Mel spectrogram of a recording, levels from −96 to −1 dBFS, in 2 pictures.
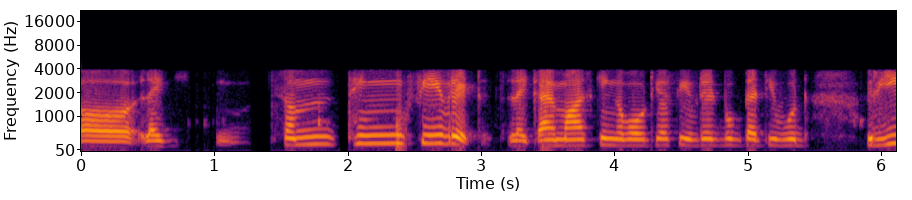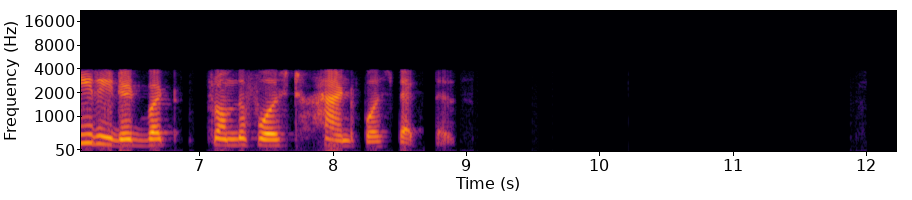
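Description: From 2.36 to 2.45 s there are bit errors on the ADPCM link: flipped bits throw the decoder's step size off, giving a rough, poppy burst with jumpy level.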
